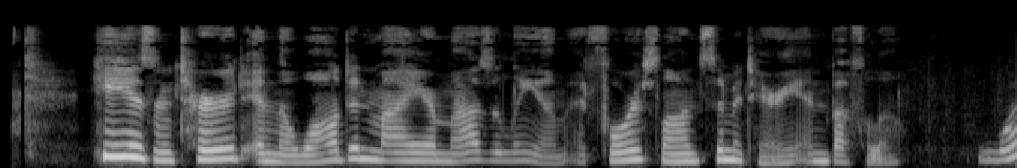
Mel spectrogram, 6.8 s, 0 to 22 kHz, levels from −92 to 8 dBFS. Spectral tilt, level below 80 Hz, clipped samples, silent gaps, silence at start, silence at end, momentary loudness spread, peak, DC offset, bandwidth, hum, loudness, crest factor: -5 dB/octave; -74 dBFS; under 0.1%; none; 0.15 s; 0 s; 20 LU; -6 dBFS; under 0.1%; 11.5 kHz; none; -23 LUFS; 18 dB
